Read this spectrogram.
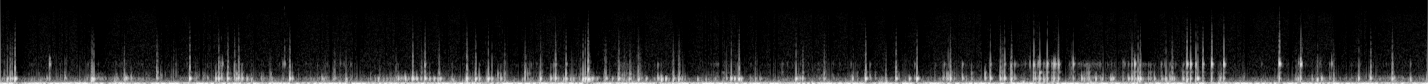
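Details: Stomach sounds through a stethoscope after eating Mentos and drinking cola: frequent low gurgling and bubbling rumbles with brief pops, continuous and loud active bowel sounds (borborygmi) from gas.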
